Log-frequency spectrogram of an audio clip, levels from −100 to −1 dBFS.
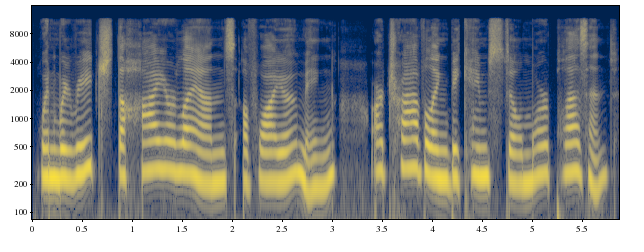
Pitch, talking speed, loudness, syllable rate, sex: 240 Hz, 145 wpm, -16 LUFS, 4.2 syllables/s, female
